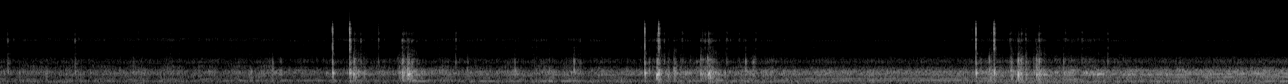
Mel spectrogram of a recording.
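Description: Bicycle tyres roll steadily on a paved road.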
